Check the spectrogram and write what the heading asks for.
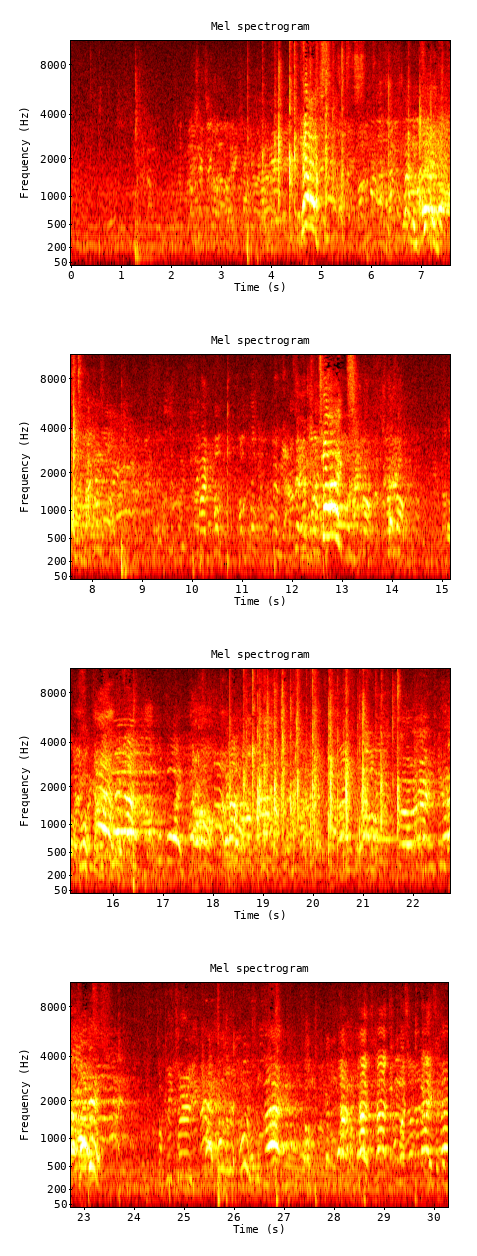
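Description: Players' and onlookers' voices shouting and calling across an outdoor football pitch, with occasional sharp thuds of the ball being kicked.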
